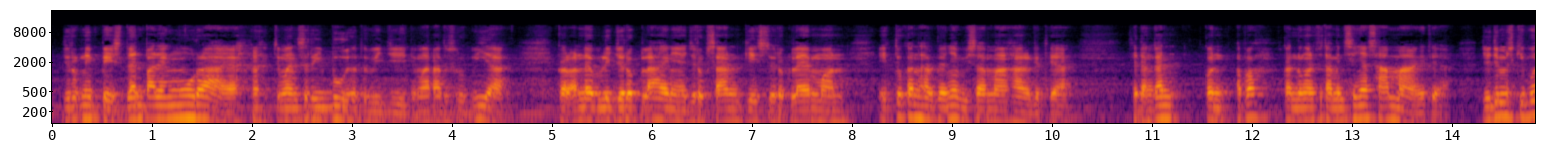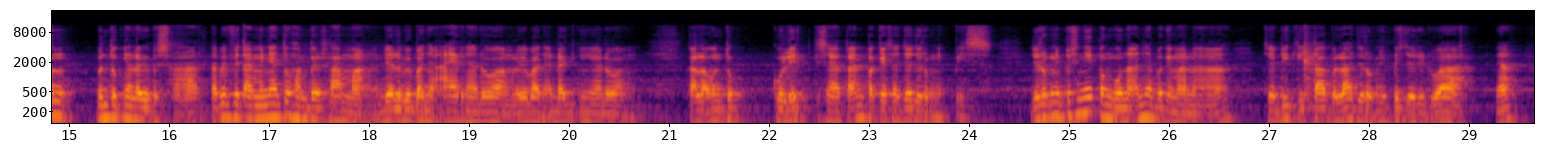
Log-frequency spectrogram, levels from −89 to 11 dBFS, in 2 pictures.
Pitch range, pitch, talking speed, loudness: 105-140 Hz, 120 Hz, 160 wpm, -20 LUFS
